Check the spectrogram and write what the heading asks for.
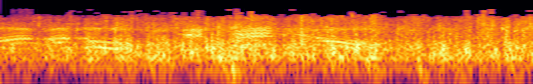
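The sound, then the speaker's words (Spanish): A four-horse chariot heading into a sharp curve and leaving the marked track thunders past with rapid, galloping hoofbeats and a constant rolling rumble, loud, under a dense, noisy wash of sound. “La cuadriga enfila hacia una pronunciada curva.”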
